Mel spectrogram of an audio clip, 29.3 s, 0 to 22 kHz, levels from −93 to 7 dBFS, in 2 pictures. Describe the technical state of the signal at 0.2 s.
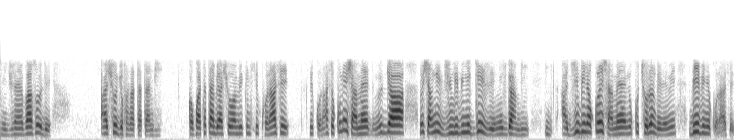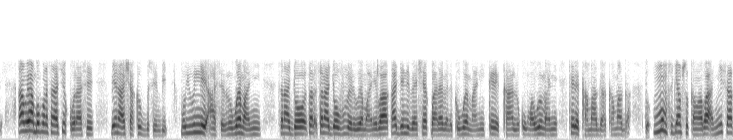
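At 0.2 s, AMR narrowband mobile codec damage, present throughout, band-limits the speech to about 250 Hz to 3.5 kHz. Its buzzy, synthetic quality fits roughly 10 kbps. A spectrogram shows an empty region above 3.6 kHz.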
